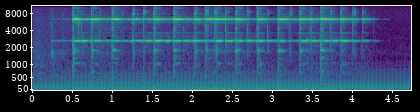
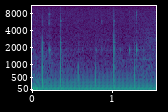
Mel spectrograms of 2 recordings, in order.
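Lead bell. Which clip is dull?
The second.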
